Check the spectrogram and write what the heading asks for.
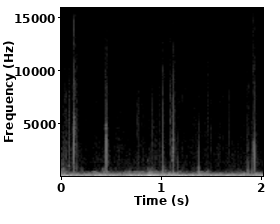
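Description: Vinyl record surface noise from a turntable stylus riding an unrecorded groove: scattered crackles and pops, a few a second, over a low steady hum and rumble, with no music.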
